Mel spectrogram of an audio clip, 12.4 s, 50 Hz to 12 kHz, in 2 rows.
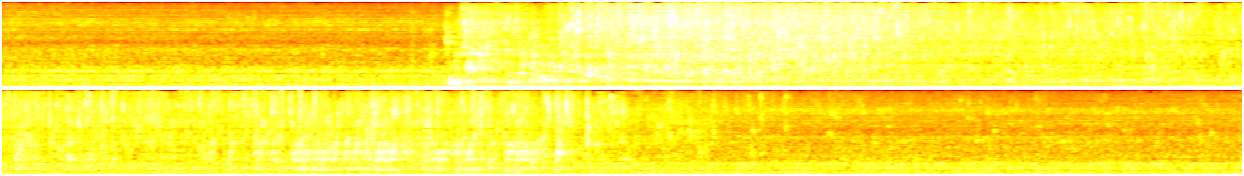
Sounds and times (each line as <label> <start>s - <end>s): Toilet flushing 2.2s - 10.2s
